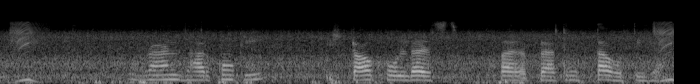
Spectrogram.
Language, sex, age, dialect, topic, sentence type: Hindi, female, 31-35, Kanauji Braj Bhasha, banking, statement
